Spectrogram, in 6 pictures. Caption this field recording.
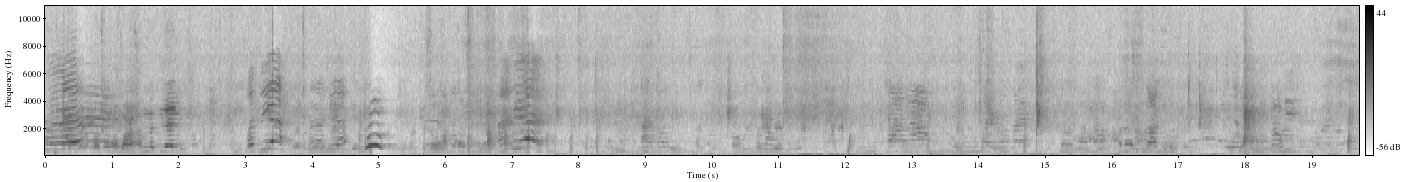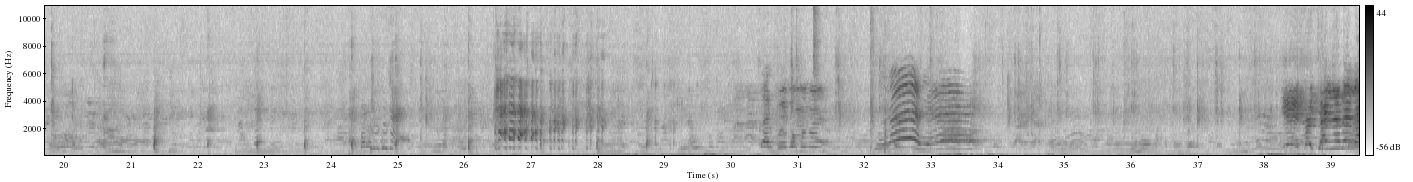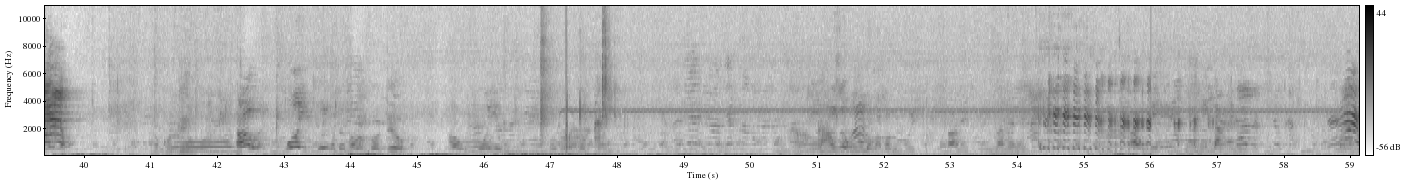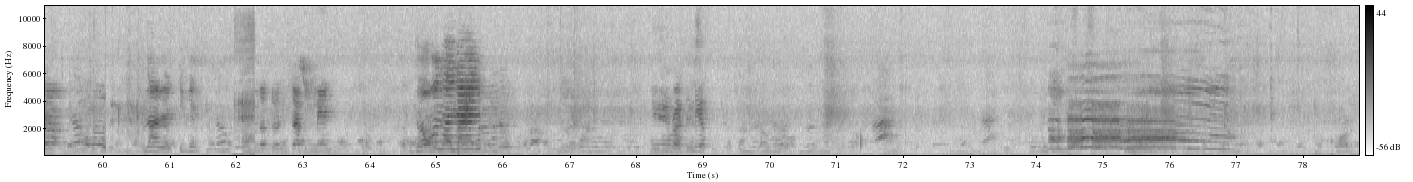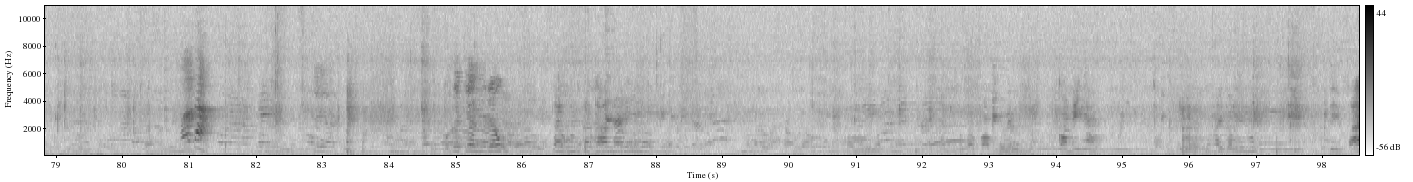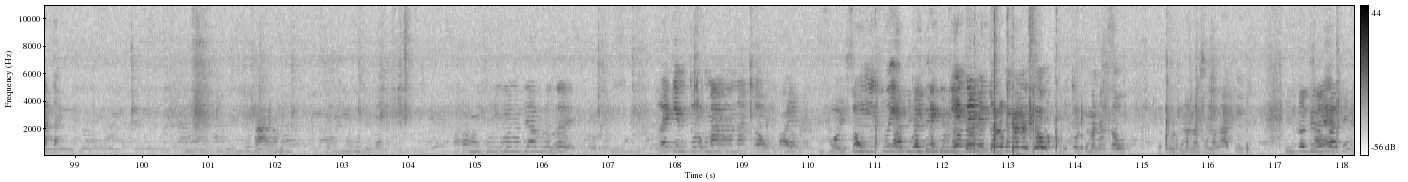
kids playing near Tsingy de Bemaraha Strict Nature Reserve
